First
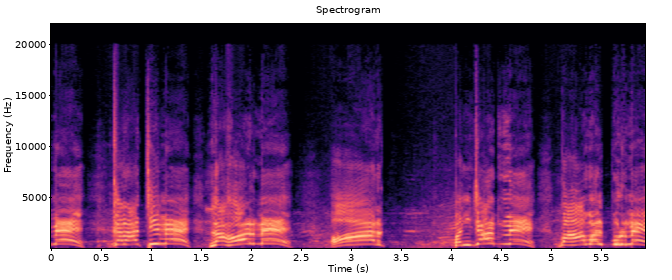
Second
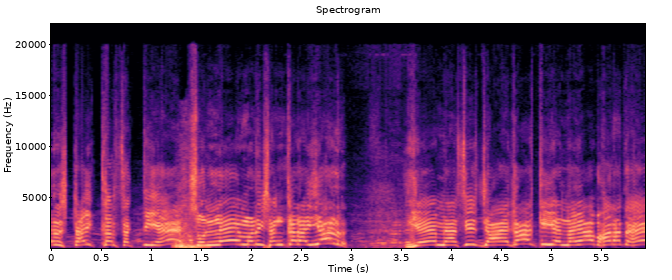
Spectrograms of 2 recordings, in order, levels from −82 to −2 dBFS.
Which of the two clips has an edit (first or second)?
second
